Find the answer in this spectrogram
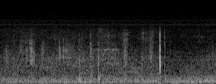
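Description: Faint open-air ambience on a ball field with a few light clicks and knocks, the sharpest about one and a half seconds in.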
